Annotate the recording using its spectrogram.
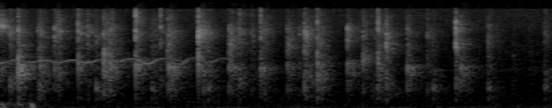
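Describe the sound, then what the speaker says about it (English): Scattered, fairly quiet clapping from a small open mic audience at a showroom, steady irregular claps across the moment with a brief tonal ring near the start. "we need a warm applause for Claire, please"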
